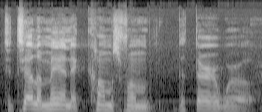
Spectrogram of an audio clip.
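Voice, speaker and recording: Man, rapper guest, relaxed slang-filled storytelling, voice a bit higher than most men. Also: slow. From born in Nigeria, raised in Houston, Texas. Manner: laid-back, slang-heavy, keeps checking in with the listener. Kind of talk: casual interview storytelling.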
